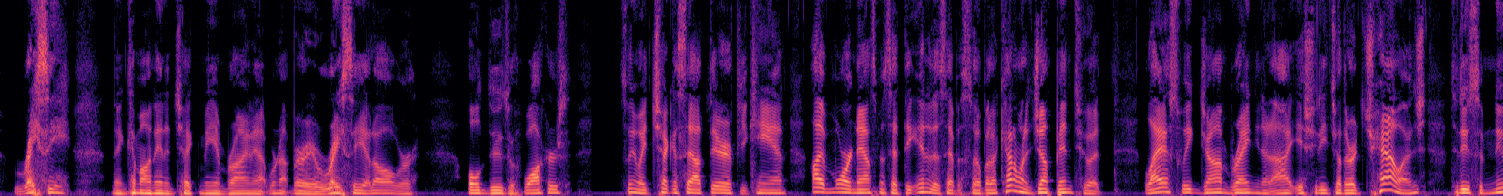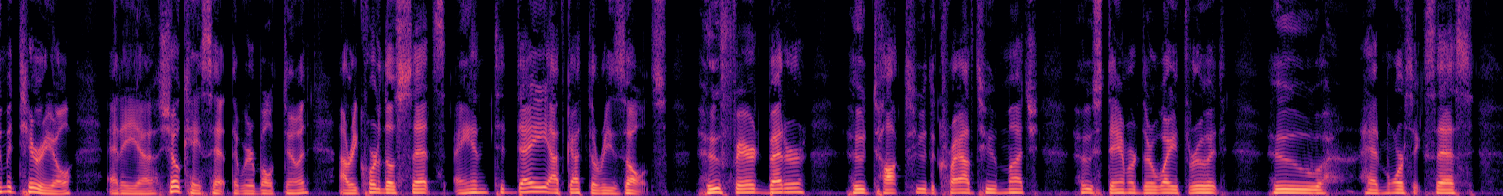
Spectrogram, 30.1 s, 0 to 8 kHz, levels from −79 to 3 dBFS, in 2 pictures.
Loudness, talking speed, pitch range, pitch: -19 LUFS, 210 wpm, 115-145 Hz, 130 Hz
